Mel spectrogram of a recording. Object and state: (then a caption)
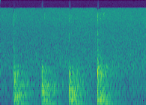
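Damped multi-layer drywall wall. Four knuckle raps on a finished section of wall built from multiple drywall layers with green glue between them, each a dull, low thud that dies away quickly. The resonance is decreased, giving a damped, solid knock.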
